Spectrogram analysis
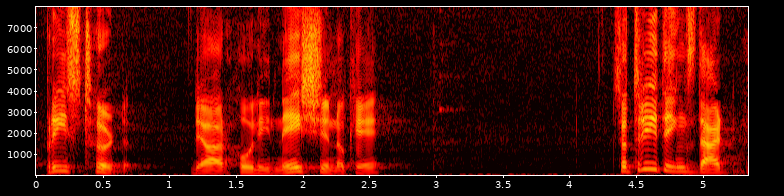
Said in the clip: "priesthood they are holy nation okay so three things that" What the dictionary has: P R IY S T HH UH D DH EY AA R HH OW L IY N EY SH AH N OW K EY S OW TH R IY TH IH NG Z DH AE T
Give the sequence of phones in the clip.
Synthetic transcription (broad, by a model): P R IY S T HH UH D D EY AA R HH OW L IY N EY SH AH N OW K EY S OW T R IY T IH NG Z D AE T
